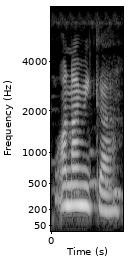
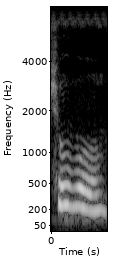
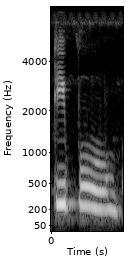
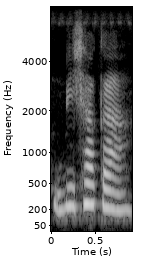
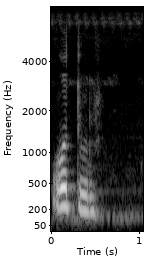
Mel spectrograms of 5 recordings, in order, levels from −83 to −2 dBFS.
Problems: none marked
